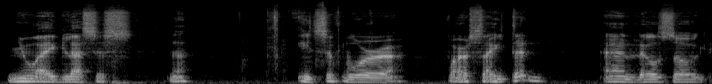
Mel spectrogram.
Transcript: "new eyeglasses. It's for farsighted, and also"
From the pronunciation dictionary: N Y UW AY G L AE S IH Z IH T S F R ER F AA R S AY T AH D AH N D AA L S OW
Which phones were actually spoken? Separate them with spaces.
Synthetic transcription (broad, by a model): N Y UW AY G L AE S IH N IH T S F W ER F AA R S AY T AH D AH N D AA L S OW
